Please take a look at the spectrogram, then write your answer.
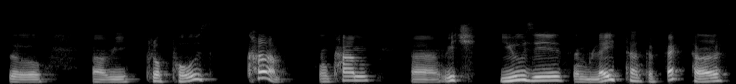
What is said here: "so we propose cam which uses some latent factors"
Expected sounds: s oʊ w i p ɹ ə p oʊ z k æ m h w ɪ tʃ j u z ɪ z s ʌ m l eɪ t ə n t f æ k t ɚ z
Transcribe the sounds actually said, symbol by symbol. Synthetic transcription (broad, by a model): s oʊ w i p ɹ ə p oʊ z k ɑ m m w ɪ tʃ j u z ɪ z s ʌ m l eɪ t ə t f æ k t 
